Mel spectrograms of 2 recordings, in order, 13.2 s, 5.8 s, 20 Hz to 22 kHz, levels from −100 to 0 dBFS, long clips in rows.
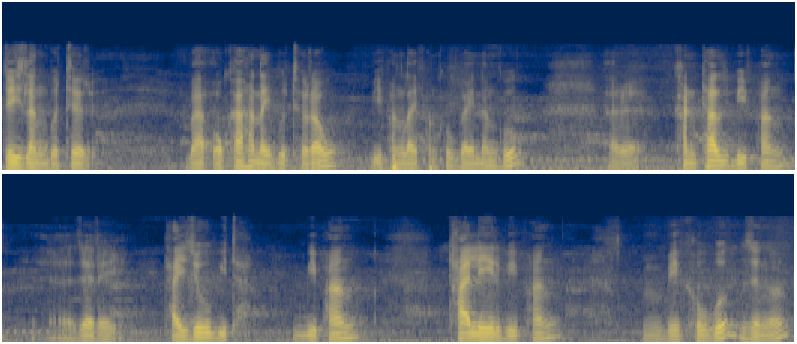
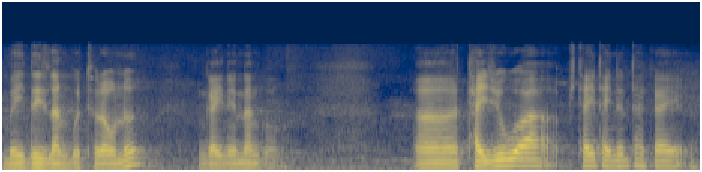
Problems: none marked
